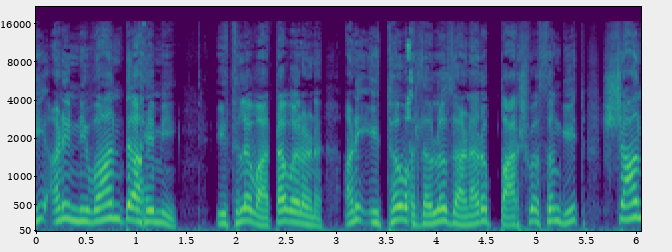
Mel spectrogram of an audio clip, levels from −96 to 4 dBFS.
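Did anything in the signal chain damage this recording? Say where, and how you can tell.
Yes, the damage is at the codec stage. Corrupt frames were decoded at 1.00–1.11 s, 2.56–2.60 s and 5.07–5.14 s, each heard as a short chirpy, squeaky burst laid over the speech. Flipped bits in the compressed stream were decoded anyway, so gains and spectral codes were misread and energy landed at the wrong frequencies. The first burst is the loudest, peaking near -10 dBFS against about -15 dBFS for the other two, and each spans a handful of frames.

Compressed frames were also skipped at 3.69–3.76 s. The speech jumps forward by roughly 20 ms, which fits codec frames that were missing or rejected as damaged.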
